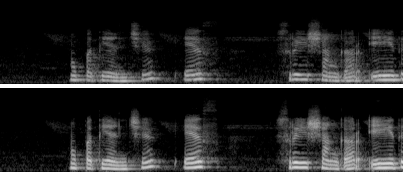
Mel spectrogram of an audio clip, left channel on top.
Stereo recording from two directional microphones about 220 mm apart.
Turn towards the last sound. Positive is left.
turn(degrees=-35)  # may be behind; listen again after turning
